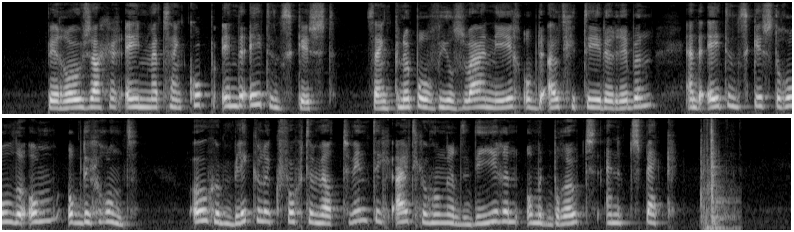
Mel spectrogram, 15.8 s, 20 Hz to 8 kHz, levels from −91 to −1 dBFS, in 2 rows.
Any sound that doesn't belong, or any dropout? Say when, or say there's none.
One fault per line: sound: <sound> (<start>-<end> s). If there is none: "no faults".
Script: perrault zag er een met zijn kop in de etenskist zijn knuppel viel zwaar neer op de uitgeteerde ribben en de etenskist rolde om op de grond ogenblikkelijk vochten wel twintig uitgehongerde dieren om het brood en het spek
sound: thud (14.9-15.3 s)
